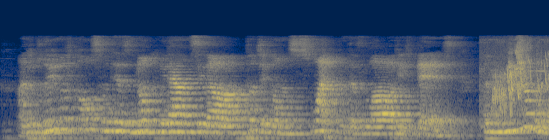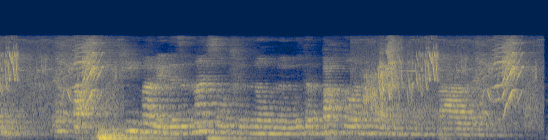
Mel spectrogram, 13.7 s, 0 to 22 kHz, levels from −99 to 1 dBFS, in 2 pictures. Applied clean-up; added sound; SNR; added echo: none; Bird; 2 dB; reverberation time 1.3 s.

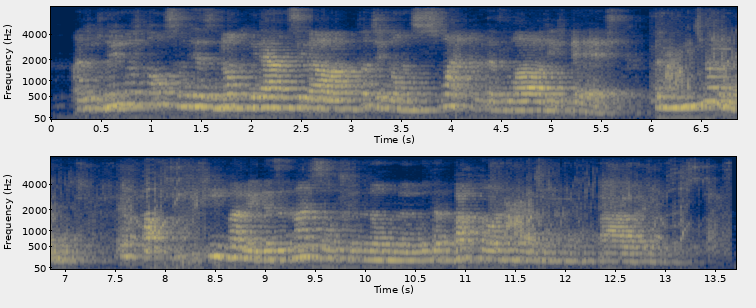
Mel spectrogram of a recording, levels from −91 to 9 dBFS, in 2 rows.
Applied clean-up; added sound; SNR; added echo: neural separator model SepFormer DNS4.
